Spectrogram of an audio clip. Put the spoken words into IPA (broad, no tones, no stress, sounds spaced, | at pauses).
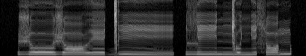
ʒ oː ʒ ɔː ɣ ɪː ɡ͡ǀ iː | ɮ iː n ŋ͡ǀ o ɲ i ɬ ɔ n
